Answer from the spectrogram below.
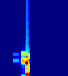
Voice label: Police Northwest District Tac 1; Raleigh; wake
